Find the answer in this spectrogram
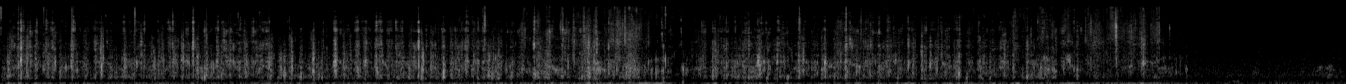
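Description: Close-miked chewing and crunching of a crusty toasted cheesesteak roll, played backwards, with dense wet crackles and crunches. The chewing stops about twelve seconds in, leaving only a faint hiss.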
